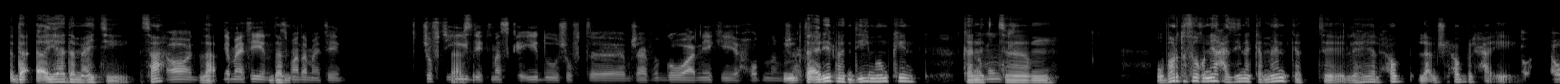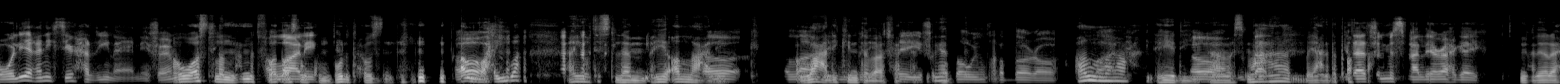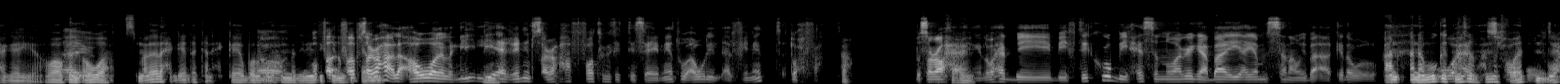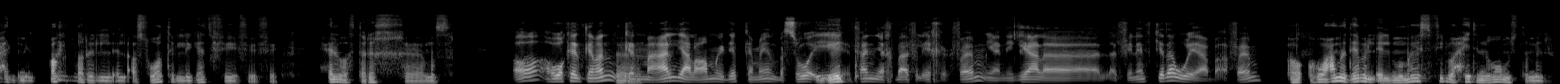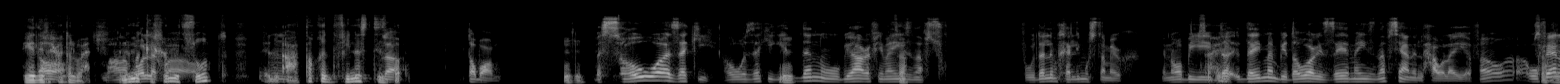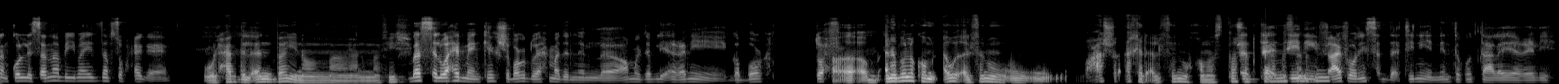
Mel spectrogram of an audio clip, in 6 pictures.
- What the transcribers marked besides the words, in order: tapping; laugh; giggle; unintelligible speech; sneeze; other background noise
- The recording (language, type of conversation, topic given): Arabic, unstructured, إيه دور الفن في حياتك اليومية؟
